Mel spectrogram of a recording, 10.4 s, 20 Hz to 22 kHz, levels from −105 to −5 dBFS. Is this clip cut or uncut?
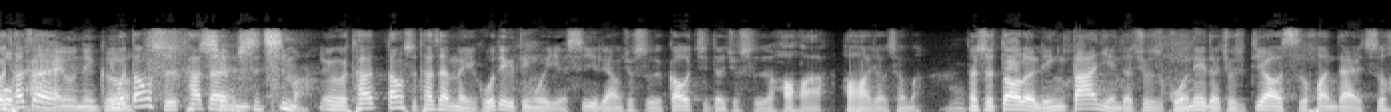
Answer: cut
